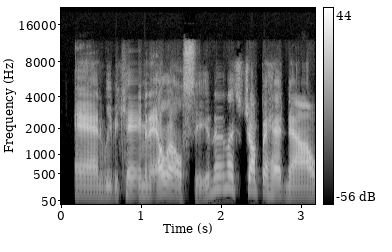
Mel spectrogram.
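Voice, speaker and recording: Against a quiet background, a man speaks in an American accent at a fairly slow pace. His tone is animated, with ordinary pitch variation. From Massachusetts. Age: 60s. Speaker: sports journalist and cannabis media founder. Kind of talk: podcast interview. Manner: animated storytelling.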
